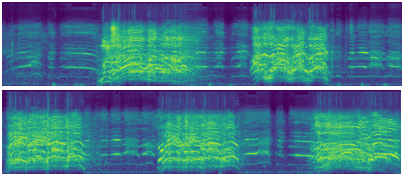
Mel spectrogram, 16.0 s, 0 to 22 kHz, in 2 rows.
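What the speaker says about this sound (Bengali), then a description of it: "এবার 3 বার আল্লাহু আকবার বলেন, দেখি কেমন জোর শক্তি হয়।" A large crowd at a religious gathering shouts loudly in unison three times, each roar lasting about two seconds, with a lone voice speaking between the shouts.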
